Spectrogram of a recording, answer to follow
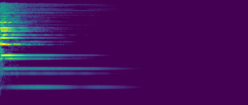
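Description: Notification-bell sound effect of a subscribe-button animation: one bright bell ding that rings with several pitches and fades, cutting off about a second and a half in.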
